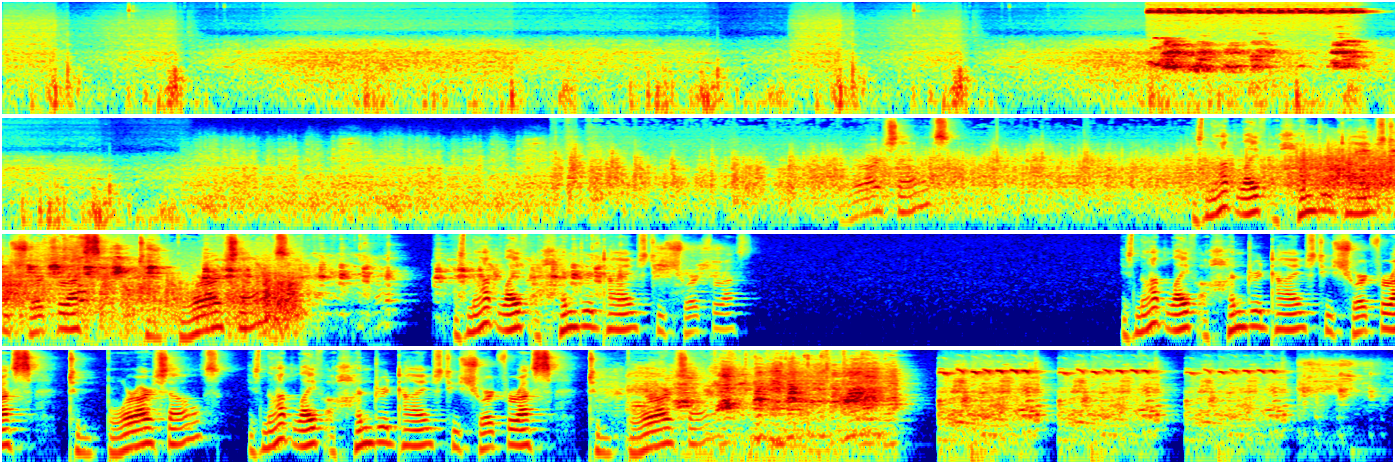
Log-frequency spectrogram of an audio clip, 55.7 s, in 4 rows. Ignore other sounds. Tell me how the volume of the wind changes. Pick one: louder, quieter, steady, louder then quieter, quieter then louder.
louder.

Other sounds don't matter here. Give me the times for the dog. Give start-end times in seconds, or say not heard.
11.4-13.7.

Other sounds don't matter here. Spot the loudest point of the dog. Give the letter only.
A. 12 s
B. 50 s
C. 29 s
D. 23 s
A.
